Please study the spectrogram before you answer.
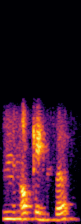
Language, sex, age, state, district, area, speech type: Tamil, female, 18-30, Tamil Nadu, Salem, urban, conversation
